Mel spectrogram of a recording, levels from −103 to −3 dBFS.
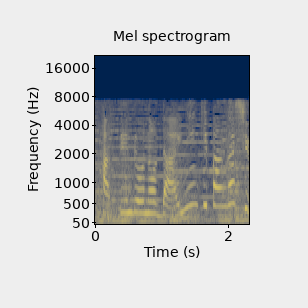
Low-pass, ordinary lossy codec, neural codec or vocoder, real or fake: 7.2 kHz; none; none; real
